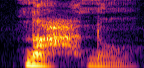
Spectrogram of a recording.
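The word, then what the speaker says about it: نحن: Kemudian kalau yang ini dibaca nahnu.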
